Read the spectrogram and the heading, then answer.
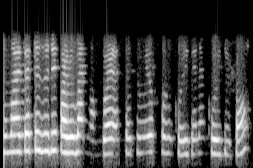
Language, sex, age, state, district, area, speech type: Assamese, female, 18-30, Assam, Udalguri, rural, conversation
